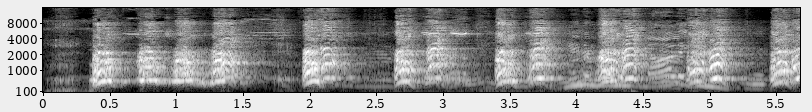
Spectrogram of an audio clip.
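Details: Labrador Retriever named Anbazhagi barking loudly in a rapid series of sharp, harmonic-rich barks, some rising and falling, in bursts with short pauses; a person talks in Tamil around the barking.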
